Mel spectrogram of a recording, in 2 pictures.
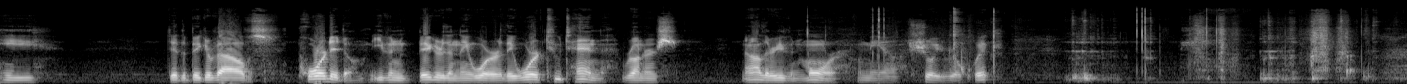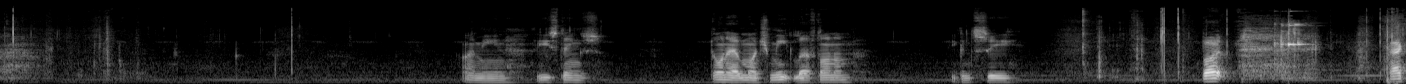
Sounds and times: Speech: 0.0s - 0.5s, 1.7s - 6.8s, 7.4s - 10.0s, 18.7s - 20.2s, 21.2s - 22.7s, 23.6s - 24.3s, 27.9s - 28.1s.

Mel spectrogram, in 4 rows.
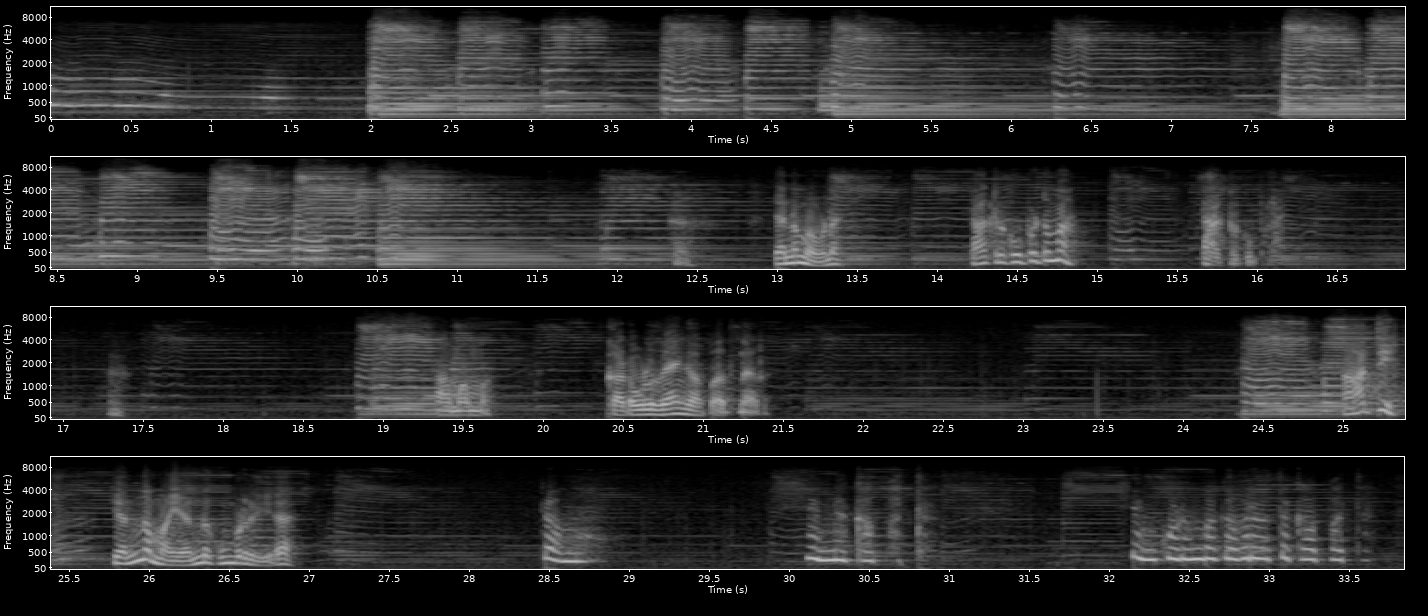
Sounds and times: Sitar: 0.0s - 33.8s.

